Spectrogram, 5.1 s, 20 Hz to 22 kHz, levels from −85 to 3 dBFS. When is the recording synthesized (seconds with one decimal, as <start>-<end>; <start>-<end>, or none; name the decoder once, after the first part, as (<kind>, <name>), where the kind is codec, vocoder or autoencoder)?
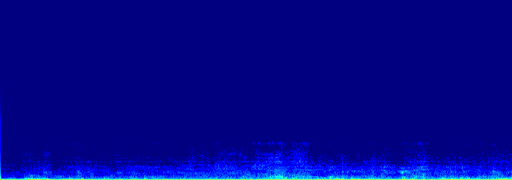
0.0-5.1 (codec, SNAC)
